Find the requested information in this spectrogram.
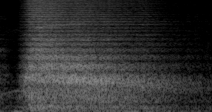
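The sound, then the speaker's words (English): A deep, audible breath out on a cold winter morning outside. It is a single breathy rush that begins abruptly, holds strong and then slowly fades over about two seconds. “you take a deep breath in, and you go,”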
